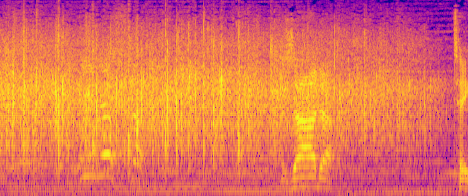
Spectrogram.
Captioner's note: audience applauds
